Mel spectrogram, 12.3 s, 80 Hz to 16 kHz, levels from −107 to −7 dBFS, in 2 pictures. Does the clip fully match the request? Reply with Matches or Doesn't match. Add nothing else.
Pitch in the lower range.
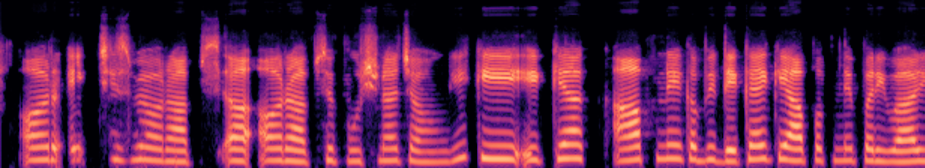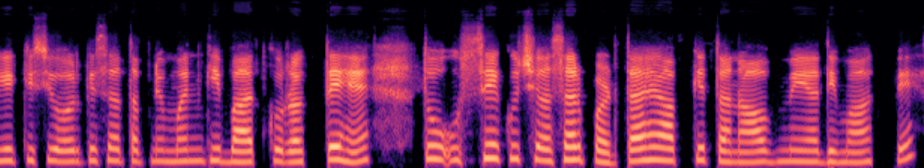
Doesn't match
